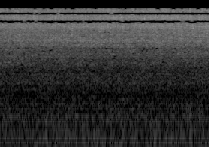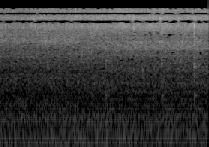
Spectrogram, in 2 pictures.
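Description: Flour-dredged deer meat frying in hot oil in a pan: a steady sizzle over a low hum.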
